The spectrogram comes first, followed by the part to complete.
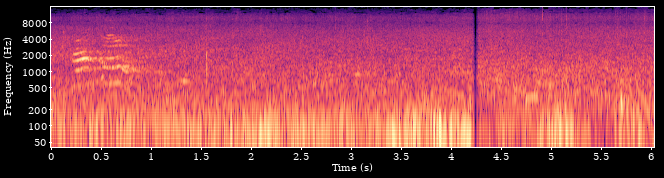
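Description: Wind buffeting a phone microphone outdoors, a steady low rumble, with a short high-pitched voice about half a second in and a brief dropout in the sound a little after four seconds.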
